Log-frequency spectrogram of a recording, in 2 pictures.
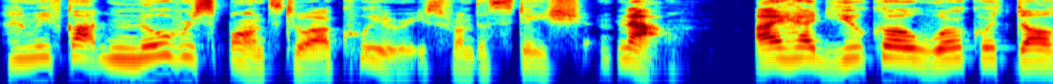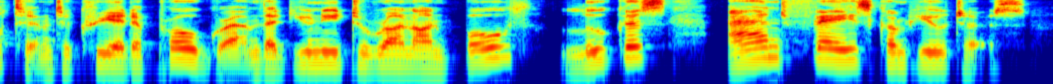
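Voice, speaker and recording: An actress voicing a calculating corporate executive who hands out missions in a video game, speaking in a composed, clipped, authoritative way. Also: female voice, lowish voice, big pitch swings, moderate pace, no room sound, clean studio sound. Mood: cold. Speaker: corporate boss giving missions.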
